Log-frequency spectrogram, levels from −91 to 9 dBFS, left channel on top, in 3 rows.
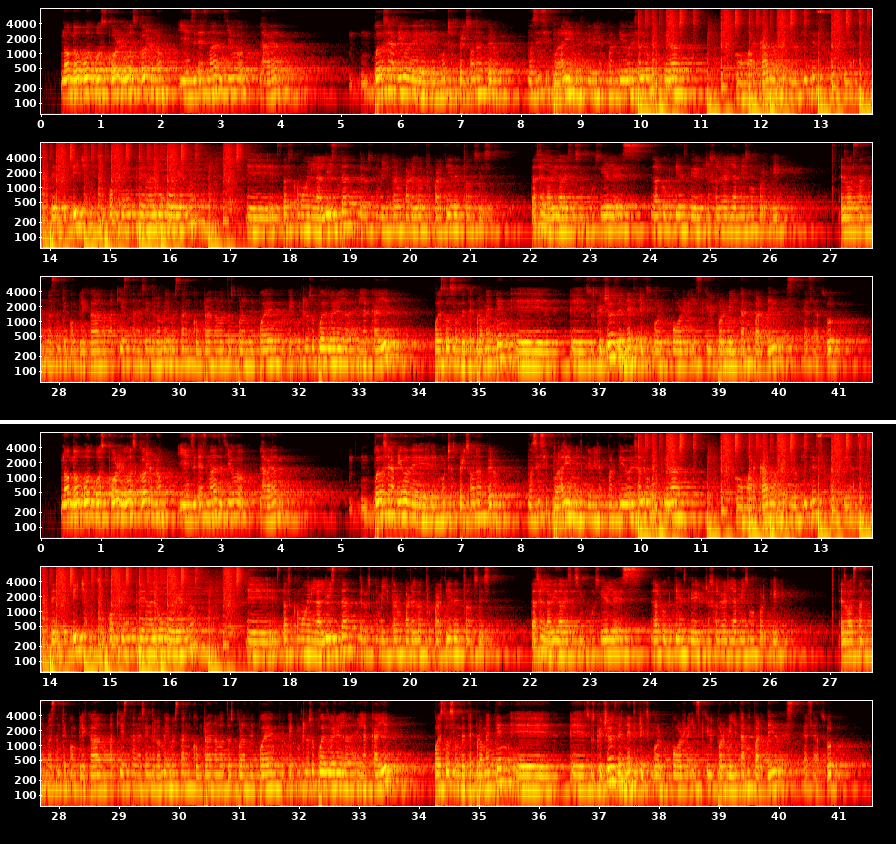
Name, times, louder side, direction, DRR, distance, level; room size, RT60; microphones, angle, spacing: voice 1, 0.3-4.1 5.3-7.7 8.1-10.8 11.6-13.6 14.0-16.5 17.3-21.3 22.0-26.2 27.2-33.6 34.3-40.9, equal, 45° right, 4 dB, 2.4 m, -27 dB
sound 1, 9.9-17.2, right 1 dB, 15° right, 0.8 m, -29 dB
27.0 x 25.5 x 8.6 m, 2.5 s
head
